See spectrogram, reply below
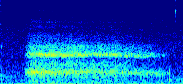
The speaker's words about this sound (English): Inhale. Exhale.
